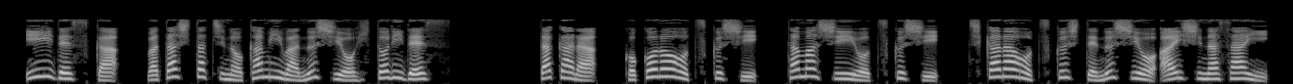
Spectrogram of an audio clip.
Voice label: Japanese; DEUT 6 4 5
